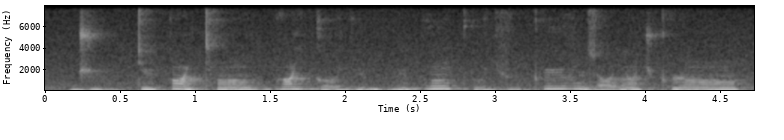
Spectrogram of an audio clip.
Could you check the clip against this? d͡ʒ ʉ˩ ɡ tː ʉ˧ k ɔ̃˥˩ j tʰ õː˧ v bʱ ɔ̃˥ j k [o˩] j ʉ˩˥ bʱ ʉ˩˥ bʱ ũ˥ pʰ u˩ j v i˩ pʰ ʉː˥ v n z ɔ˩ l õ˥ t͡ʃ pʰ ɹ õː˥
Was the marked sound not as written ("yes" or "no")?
no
